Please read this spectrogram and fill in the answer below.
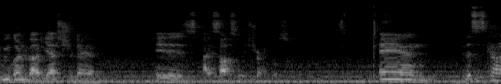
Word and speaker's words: isosceles: I say like isosceles. You say sa twice. Well, you say sa twice. But that's kind of how I remember it, is I just really pronounce it. I go isosceles.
